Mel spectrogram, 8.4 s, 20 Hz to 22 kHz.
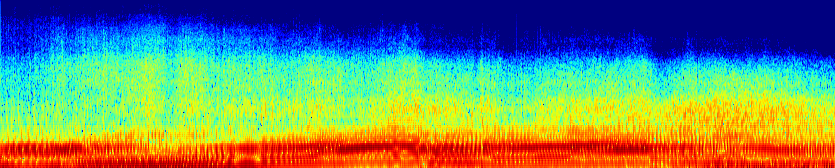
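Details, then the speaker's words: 2013 Subaru BRZ with GReddy Evo GT exhaust after a leak was fixed with a 2.5 to 3 in adapter and donut gasket: smooth exhaust note rising and falling cleanly through several rev pulls, no puffing leak, mild steady drone. "Oh, really? That sounds way better. No more leak. That sounds way better."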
